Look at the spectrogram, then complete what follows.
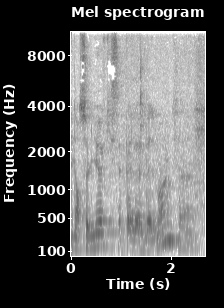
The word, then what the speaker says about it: Belmont: belmont qui est l'europe belmont se prononce à la française est à l'origine des principes une grosse action de bioéthique qui et c'est une un rapport produit dans ce lieu qui s'appelle belmont à la demande de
